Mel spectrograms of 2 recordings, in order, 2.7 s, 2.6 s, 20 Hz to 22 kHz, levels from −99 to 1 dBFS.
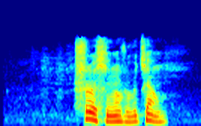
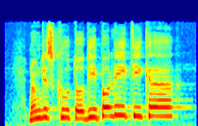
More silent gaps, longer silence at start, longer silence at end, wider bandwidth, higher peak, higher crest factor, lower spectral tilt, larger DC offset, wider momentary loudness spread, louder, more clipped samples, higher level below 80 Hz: neither; first, 1 s vs 0.4 s; first, 0.5 s vs 0.15 s; second, 7.6 kHz vs 12 kHz; about the same, -4 dBFS vs -2 dBFS; first, 18 dB vs 12 dB; first, -6.5 dB/octave vs -4 dB/octave; neither; first, 11 LU vs 5 LU; second, -20 LUFS vs -13 LUFS; neither; second, -60 dBFS vs -52 dBFS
